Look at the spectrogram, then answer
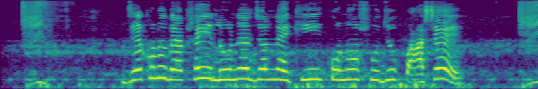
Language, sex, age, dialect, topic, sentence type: Bengali, male, 18-24, Rajbangshi, banking, question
